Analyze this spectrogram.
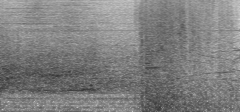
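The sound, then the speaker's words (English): A heavy car fleeing police fishtails and skids with a sustained, wavering tire screech for about a second and a half, then slams into a fence, a tree and a telephone pole with a loud, crunching crash and scattering debris that trails off. “He started to lose it, went to the left, went back to the right, skidded, and hit a fence and a tree, hit a telephone pole.”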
